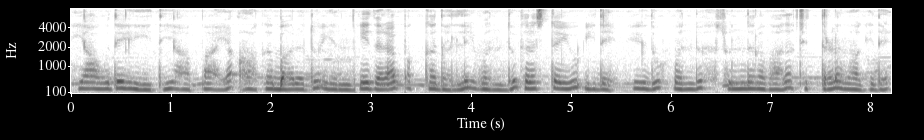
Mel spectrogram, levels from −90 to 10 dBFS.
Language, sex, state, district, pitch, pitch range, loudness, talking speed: Kannada, female, Karnataka, Bellary, 210 Hz, 190-220 Hz, -35 LUFS, 95 wpm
